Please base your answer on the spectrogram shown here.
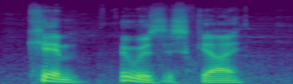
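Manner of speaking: ordinary talk, nothing marked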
